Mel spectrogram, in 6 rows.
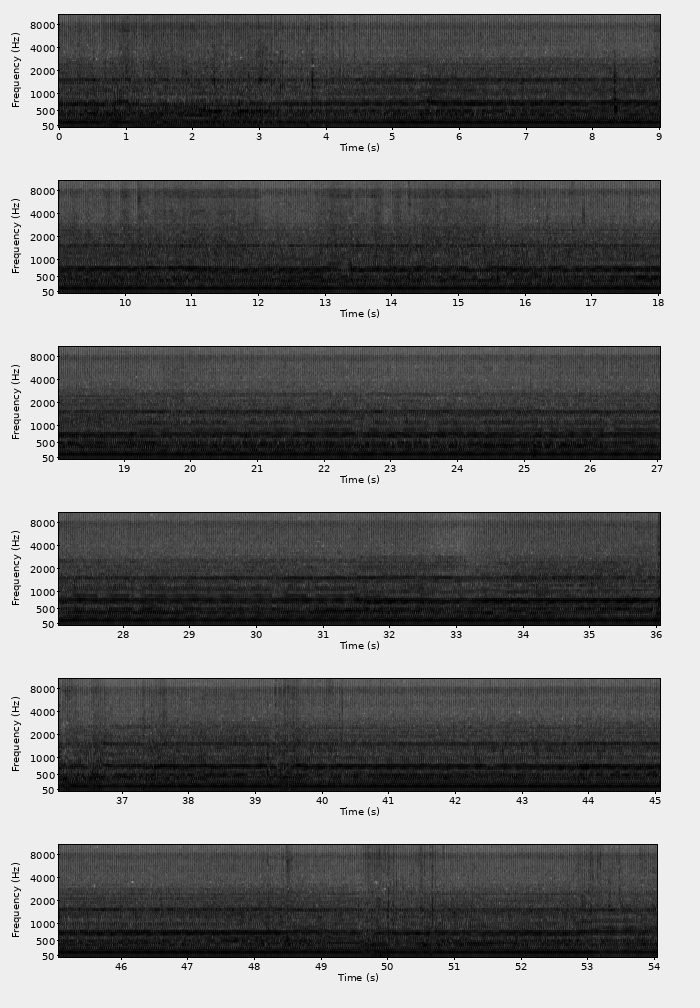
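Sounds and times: wood splitting cracks: 0.0 - 18.2, 34.4 - 41.3, 48.1 - 54.0
small gas engine running: 0.0 - 54.0.

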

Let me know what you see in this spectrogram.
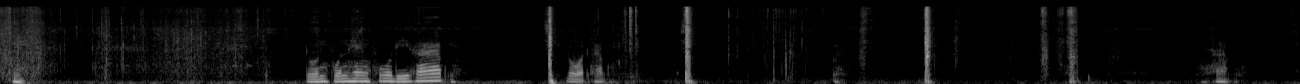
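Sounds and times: soft crackling: 0.0 - 3.2
sharp crunching cracks: 5.4 - 9.7.

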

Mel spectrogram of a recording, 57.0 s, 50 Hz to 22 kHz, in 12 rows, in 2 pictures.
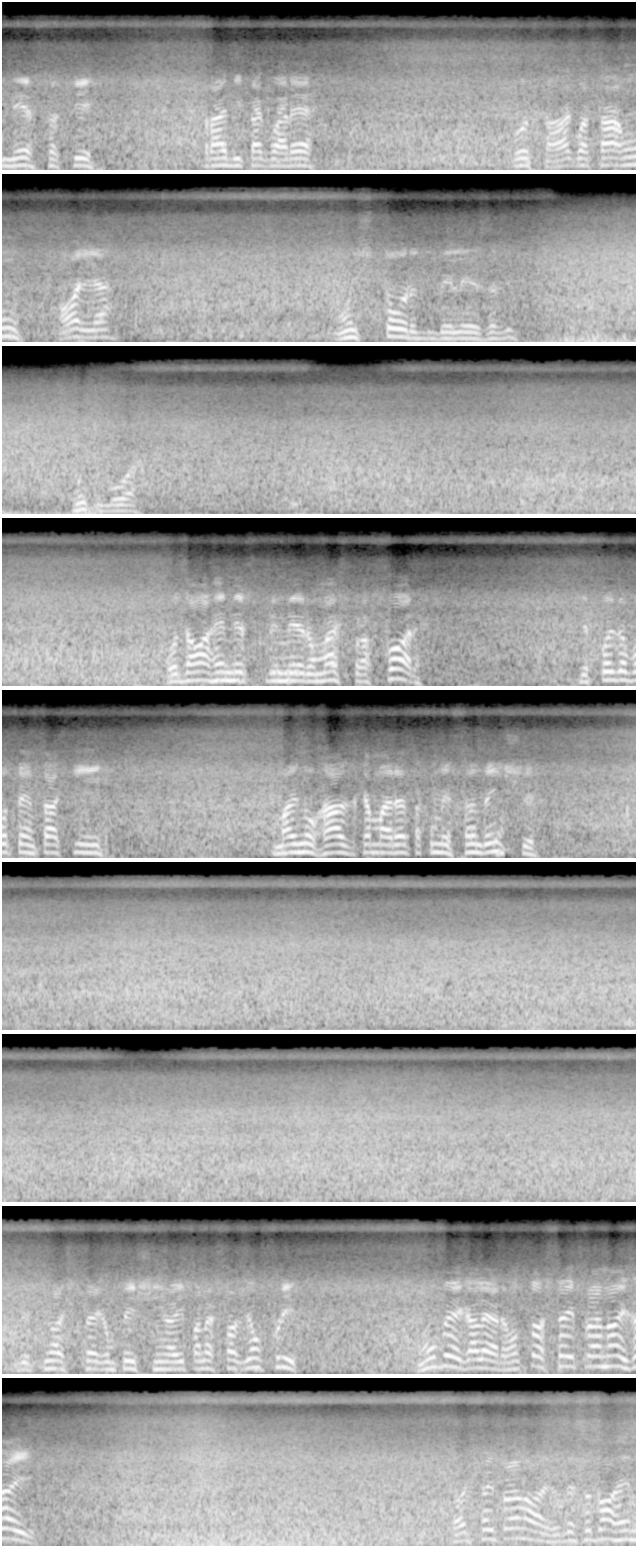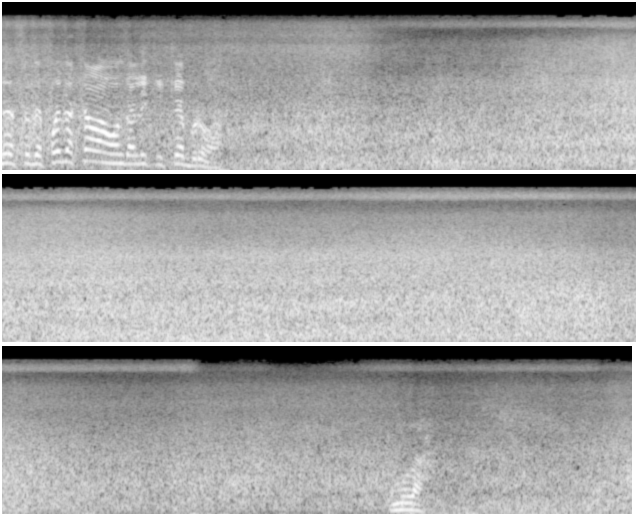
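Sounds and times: wind on microphone: 0.0 - 15.6, 23.0 - 33.6, 38.2 - 57.0
ocean surf breaking: 0.0 - 57.0.

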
